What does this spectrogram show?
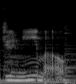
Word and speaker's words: Junimo: It's pronounced Junimo.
